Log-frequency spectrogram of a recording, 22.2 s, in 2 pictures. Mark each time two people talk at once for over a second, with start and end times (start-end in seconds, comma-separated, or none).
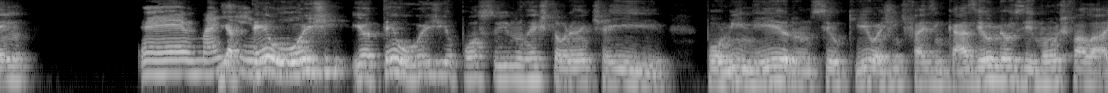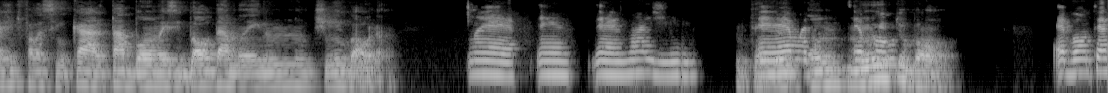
18.6-20.1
